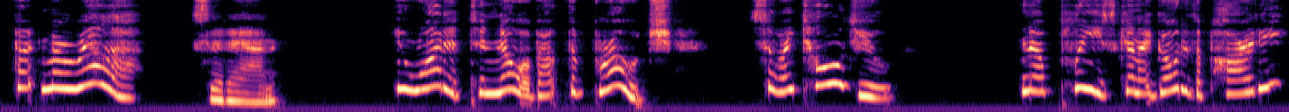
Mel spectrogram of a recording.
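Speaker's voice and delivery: put-on very high, urgent begging girl; pleading girl. Anne pleads to go.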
